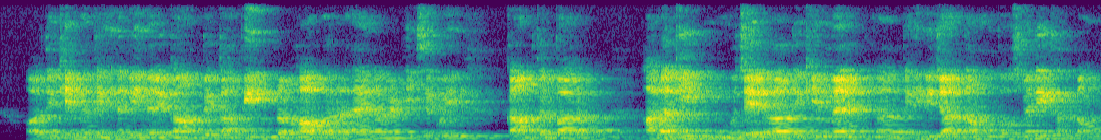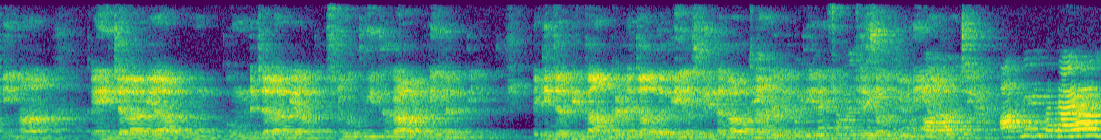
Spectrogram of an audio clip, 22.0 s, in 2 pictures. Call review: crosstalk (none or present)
present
